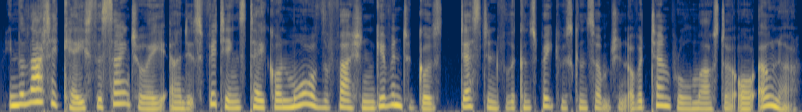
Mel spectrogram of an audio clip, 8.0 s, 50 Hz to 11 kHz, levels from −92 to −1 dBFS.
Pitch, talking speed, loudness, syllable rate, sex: 215 Hz, 215 wpm, -19 LUFS, 5.8 syllables/s, female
